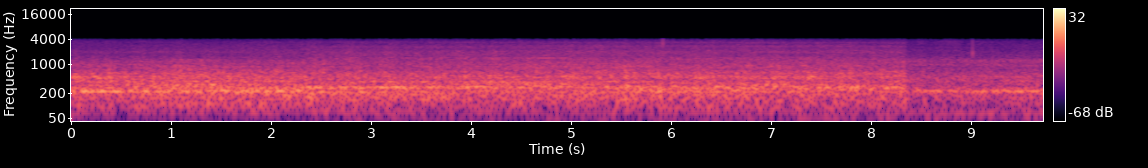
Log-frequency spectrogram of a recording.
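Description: Swiss Federal Railways (SBB) Regio electric commuter train passing, a steady rumble of wheels on rail with a humming tone running through it. Near the end the level drops suddenly.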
